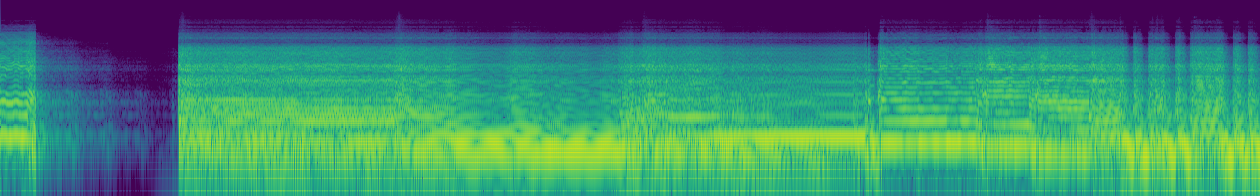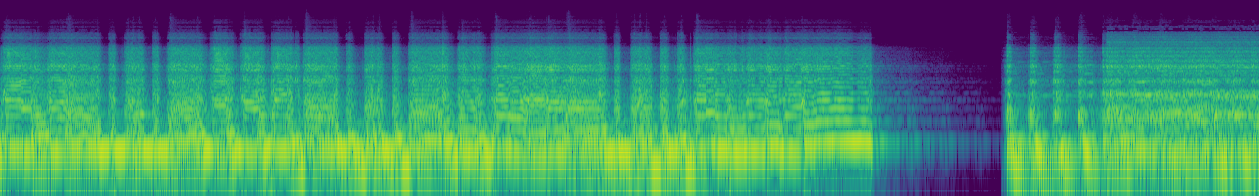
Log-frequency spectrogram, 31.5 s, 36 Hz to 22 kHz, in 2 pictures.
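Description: Distorted B.C. Rich electric guitar, tuned to drop C-sharp, playing a metalcore verse harmony riff at slow tempo. After a short silence it begins with held notes, changes to faster picked notes about eleven seconds in, and stops about 27 seconds in. Near the end two guitars start a new riff together.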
